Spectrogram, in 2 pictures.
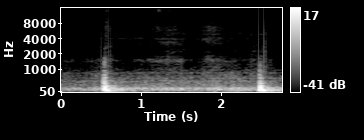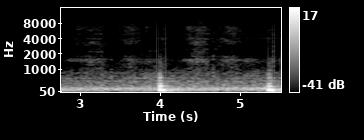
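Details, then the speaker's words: Mercedes W124 making a knocking noise on left turns: single dull clunks every 1.5–2 seconds over a low rumble while turning. Cause is a worn ball joint on the driver's-side drag link. "I noticed that there's a knocking noise when I make left turns so maybe one of you have a similar concern"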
